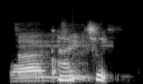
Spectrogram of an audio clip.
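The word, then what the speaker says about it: 같이: naik ke sini ya dan berubah bunyi menjadi cie jadi dia tetap menggantikan ieng tapi berubah bunyi jadi bunyi Ci cie Jadi anda nanti membacanya berubah menjadi ga gimana ya buun Ga gaci betul Jadi dibacanya gaci kalau tulisan hangelnya gimana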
